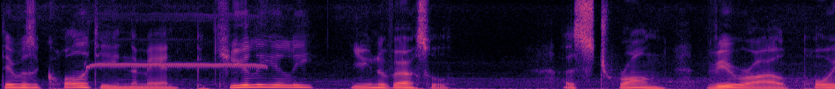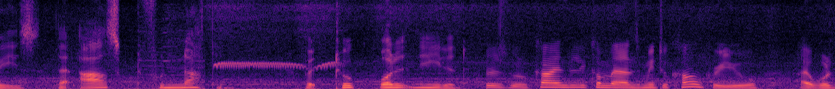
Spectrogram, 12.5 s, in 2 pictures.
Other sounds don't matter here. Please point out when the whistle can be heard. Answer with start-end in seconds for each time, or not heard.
0.6-2.0, 7.8-8.8.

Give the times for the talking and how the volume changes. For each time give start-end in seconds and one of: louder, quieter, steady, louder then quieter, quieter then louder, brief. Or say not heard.
0.0-12.4 steady.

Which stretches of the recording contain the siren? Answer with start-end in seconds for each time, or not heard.
not heard.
